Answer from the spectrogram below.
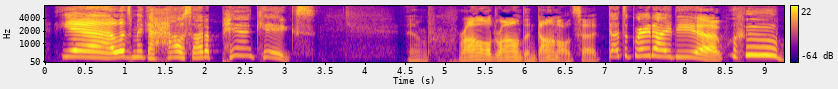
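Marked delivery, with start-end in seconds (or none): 0.1-3.4 put-on high-pitched, eager boy voice; excited kid. A narrator's reading. Boy pitching a pancake house to his friends, excited. 7.0-9.3 put-on high, gleeful kids' voices; excited cheer. A narrator's reading. Friends agreeing to build a pancake house, excited.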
